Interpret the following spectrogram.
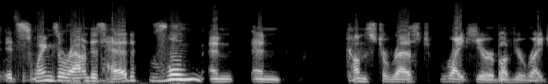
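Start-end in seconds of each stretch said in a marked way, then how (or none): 1.5-2.0 high, loud zipping vroom of a flying drone; whooshing vroom. Retold or imitated. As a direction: zip the drone past with a swoosh. Drone swinging around head.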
